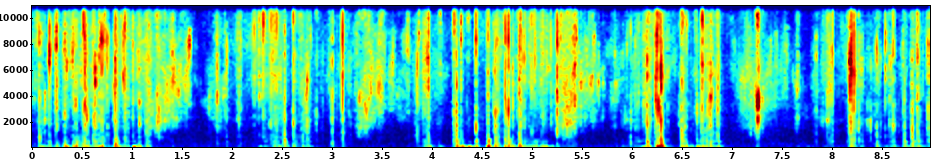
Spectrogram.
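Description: A folded piece of purple gel grid cushion, made of hyper-elastic polymer, is squeezed and pressed with the fingertips. It gives off bursts of sticky, crackling crinkles and soft tearing pops over low, dull squishes, coming in clusters with short quiet gaps between them.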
